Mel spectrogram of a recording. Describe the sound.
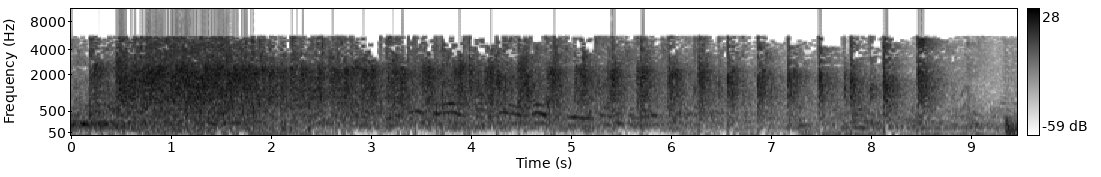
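Dense crowd applause, a special round for a man who helps organize, starts loud and steady, then thins out into scattered, separate claps that fade toward the end, with a murmur of voices underneath.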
